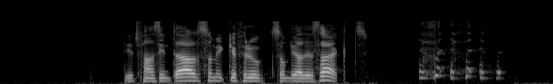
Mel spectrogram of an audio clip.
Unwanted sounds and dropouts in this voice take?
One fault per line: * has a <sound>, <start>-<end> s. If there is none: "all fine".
* has a cough, 4.2-5.1 s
